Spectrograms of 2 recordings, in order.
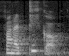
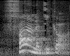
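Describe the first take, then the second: First: The stress is on the third syllable. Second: The stress is on the first syllable. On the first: "What about the second to last?" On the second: "What about the first one?"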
